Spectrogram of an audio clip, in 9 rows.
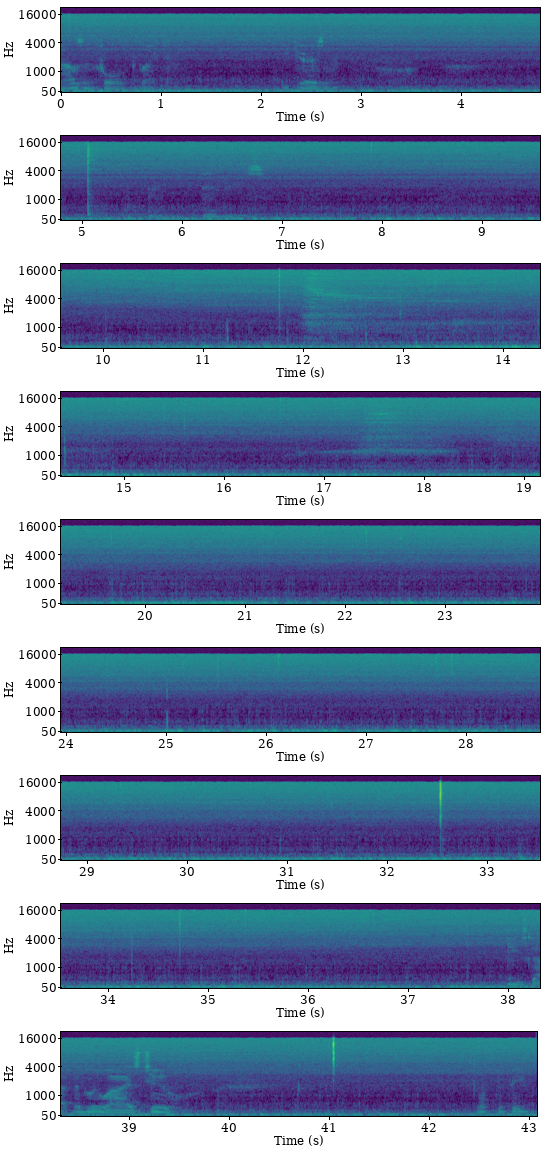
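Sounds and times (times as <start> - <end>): sharp crackle of burning logs: 0.0 - 43.0
wood fire burning: 0.0 - 43.0.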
